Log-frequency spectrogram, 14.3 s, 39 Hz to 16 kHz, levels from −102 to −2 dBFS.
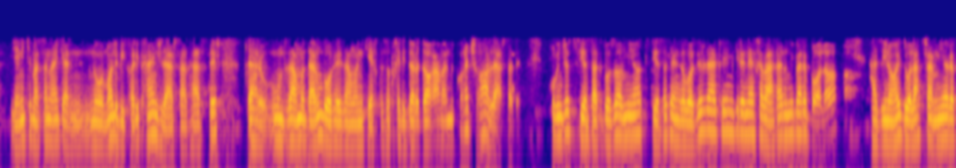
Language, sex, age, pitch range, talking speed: Persian, male, 30-49, 105-130 Hz, 185 wpm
